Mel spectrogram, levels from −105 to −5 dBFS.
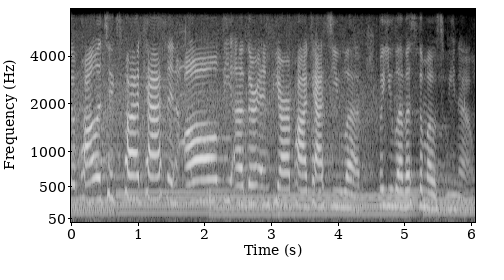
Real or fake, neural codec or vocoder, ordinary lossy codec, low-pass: real; none; Opus, 64 kbps; 7.2 kHz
